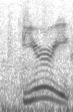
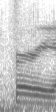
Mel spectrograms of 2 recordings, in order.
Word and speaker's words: fury: Um in this PTRPG that I played called Draw Steel, there's a fury class and I kept pronouncing it wrong and saying furry and they kept making fun of me.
